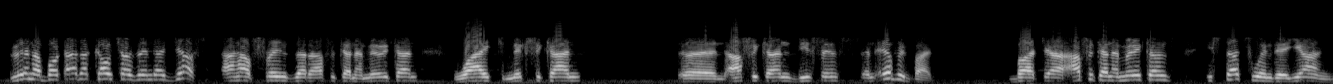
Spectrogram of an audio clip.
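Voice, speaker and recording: A man calls in to a radio show and explains his view in an earnest, measured way, pausing on fillers. His fairly high voice comes through a dull, lo-fi line with a dry sound. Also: no echo. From Zambia. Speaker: caller. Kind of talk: call-in phone conversation.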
